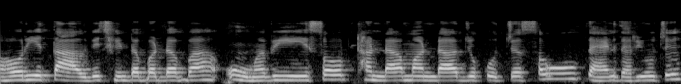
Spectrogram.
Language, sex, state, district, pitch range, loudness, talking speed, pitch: Garhwali, female, Uttarakhand, Tehri Garhwal, 185-210 Hz, -17 LUFS, 165 wpm, 190 Hz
